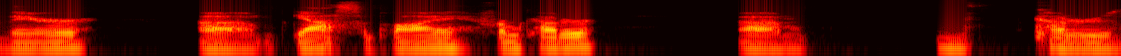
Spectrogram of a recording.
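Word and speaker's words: Qatar: one I have is cutter or quar however you pronounce I pronounce it cutter uh quote if the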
